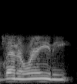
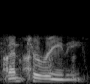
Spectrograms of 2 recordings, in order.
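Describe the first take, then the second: First: The T sound in the middle is dropped. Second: The T sound in the middle is pronounced. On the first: The speaker calls it wrong. "he used to get so pissed at me for not pronouncing the T" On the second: The speaker calls it right. "yep, it's Venturini"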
